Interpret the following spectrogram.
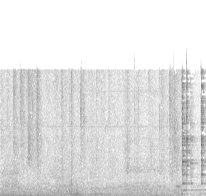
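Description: Light clinks of a metal fork and dishes, with a short cluster of sharp clinks near the end as the fork and meat meet the glass bowl and wire rack of a Flavor Wave countertop oven.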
